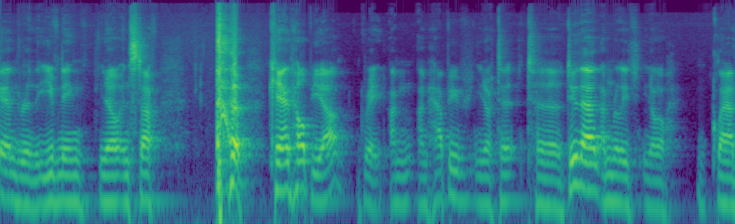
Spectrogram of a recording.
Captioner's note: cough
